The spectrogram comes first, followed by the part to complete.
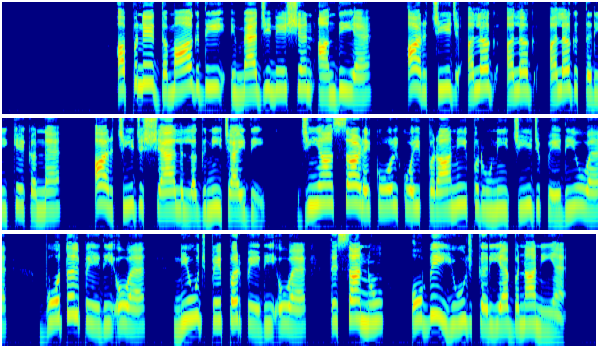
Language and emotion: Dogri, neutral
